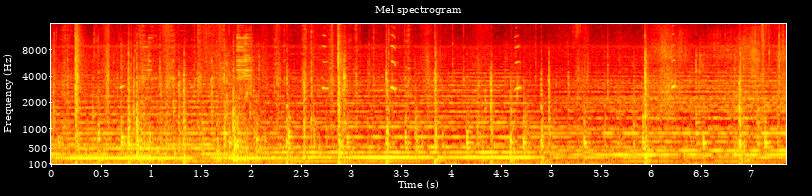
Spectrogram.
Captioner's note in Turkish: Kütük yontma sesleri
